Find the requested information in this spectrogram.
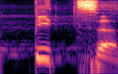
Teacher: a junção de um oclusivo com fricativo e só que é falado ao mesmo tempo então a gente chama de africado homo orgânico ja é do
